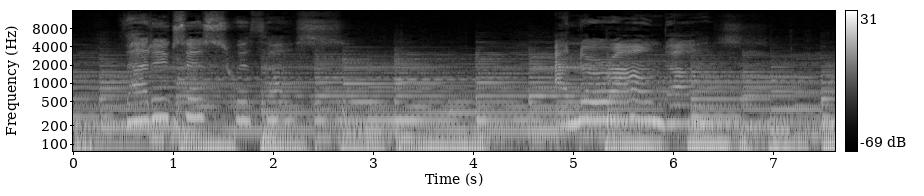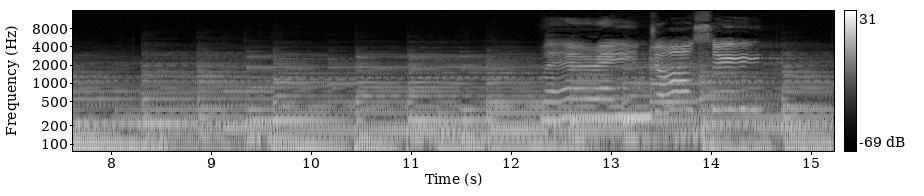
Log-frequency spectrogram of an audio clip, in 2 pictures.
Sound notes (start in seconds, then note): none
